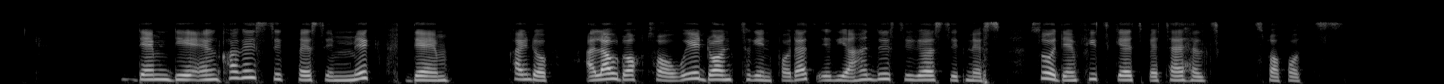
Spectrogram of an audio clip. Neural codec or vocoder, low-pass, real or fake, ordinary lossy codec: none; 7.2 kHz; real; none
